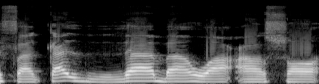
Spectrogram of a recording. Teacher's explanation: ada zal di ujung lidah, ada tasydid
